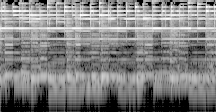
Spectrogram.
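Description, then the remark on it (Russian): Bells of a white church bell tower ring an evening chime in a steady, overlapping peal, strikes landing about every half second over a sustained, shimmering hum of lingering tones. Loud, with no voices. “И вознесясь над полем, видна со всех сторон, белеет колокольня вечерний перезвон.”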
